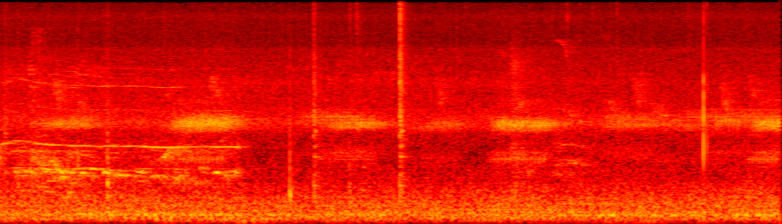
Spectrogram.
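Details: A frog gives repeated buzzy, high croaks in short bursts, calling in search of a mate.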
